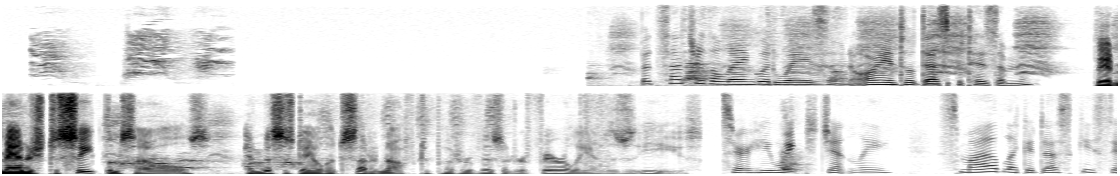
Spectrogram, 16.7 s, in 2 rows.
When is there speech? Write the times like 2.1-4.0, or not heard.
4.8-16.6.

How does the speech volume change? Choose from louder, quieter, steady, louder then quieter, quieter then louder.
louder then quieter.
